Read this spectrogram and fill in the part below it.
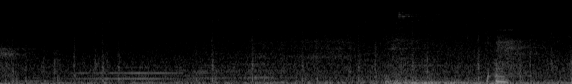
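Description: Horse hooves clip-clop at a steady walking pace as a carriage moves along in Skyrim, moderately close over a low rumbling game ambience, with no talking.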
